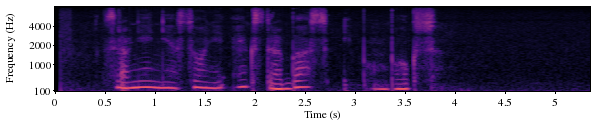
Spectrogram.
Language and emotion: Russian, neutral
